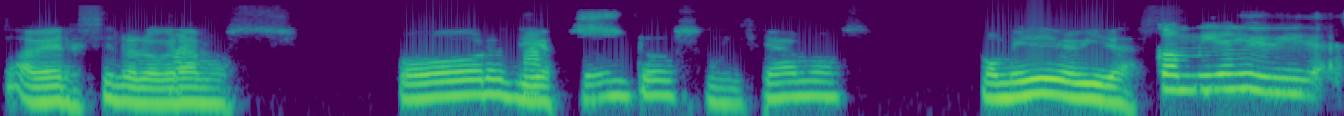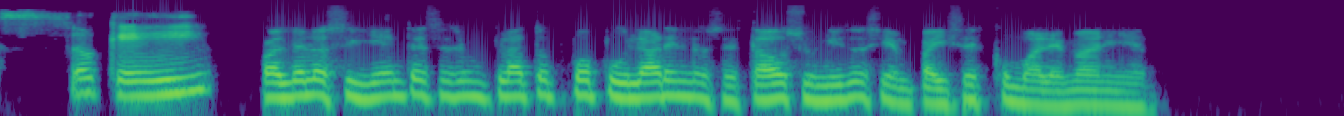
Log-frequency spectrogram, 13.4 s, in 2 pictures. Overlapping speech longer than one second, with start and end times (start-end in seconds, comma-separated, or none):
none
